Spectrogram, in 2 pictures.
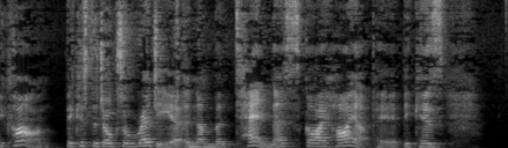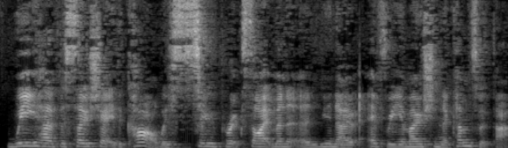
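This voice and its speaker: A British accent at a fairly quick pace, with fairly even intonation. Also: woman, medium pitch for a woman. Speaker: dog behaviour specialist. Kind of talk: webinar talk. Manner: whispering in part.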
